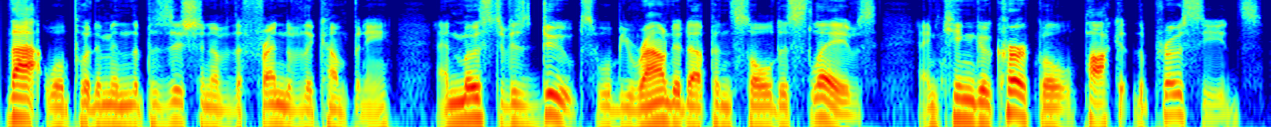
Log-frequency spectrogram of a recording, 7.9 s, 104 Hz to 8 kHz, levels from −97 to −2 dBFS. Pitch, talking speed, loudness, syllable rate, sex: 105 Hz, 240 wpm, -23 LUFS, 5.8 syllables/s, male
